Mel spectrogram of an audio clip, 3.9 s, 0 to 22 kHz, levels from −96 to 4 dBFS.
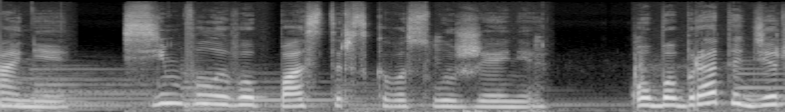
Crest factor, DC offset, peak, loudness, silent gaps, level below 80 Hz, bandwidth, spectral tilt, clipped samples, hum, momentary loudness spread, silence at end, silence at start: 16 dB; under 0.1%; -2 dBFS; -17 LUFS; none; -42 dBFS; over 20 kHz; -3.5 dB/octave; under 0.1%; none; 10 LU; 0 s; 0 s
